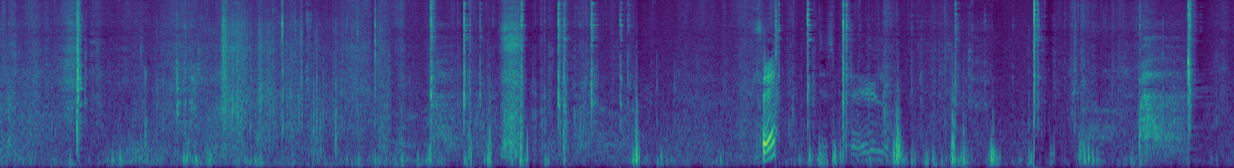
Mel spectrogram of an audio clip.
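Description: A high-lift farm jack being set and worked by hand in the snow: a run of irregular metal clicks and knocks, with snow crunching underfoot.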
